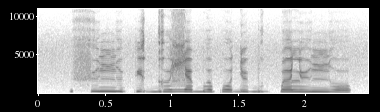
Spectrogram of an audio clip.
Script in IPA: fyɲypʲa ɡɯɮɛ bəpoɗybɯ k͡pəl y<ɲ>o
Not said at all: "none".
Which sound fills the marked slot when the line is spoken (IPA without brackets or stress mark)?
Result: ɲ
